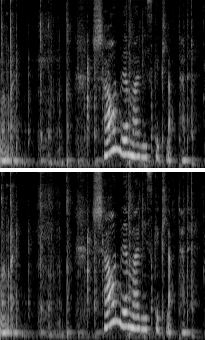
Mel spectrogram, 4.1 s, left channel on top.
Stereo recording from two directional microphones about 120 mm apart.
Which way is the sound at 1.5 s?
15° right (ahead or behind).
